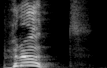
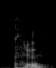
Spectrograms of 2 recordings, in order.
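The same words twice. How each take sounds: First: It is called out sharply as an exclamation. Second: It is said in a puzzled, questioning way. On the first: An outburst of feeling. "The exclamation would be like prut" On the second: The speaker finds something strange. "say it in a questioning manner ... you would say it more like, prut"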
